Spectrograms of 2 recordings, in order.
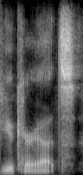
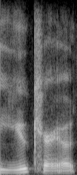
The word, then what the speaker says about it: eukaryote: ribosomes but only the ukar are the ones that have membranebound organel so big difference between the two if you think about it U rhymes with do and pro rhymes with no so the ones on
